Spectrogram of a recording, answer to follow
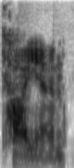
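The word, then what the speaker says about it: Cyan: name is actually Cayenne like cayenne peppers it's spelled the same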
